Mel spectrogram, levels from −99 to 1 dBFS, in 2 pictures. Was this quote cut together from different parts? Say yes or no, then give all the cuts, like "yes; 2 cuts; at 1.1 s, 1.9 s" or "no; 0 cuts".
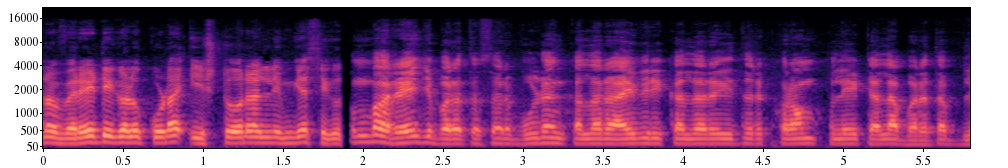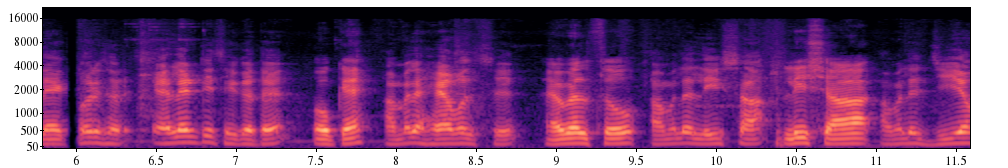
yes; 2 cuts; at 1.9 s, 6.0 s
